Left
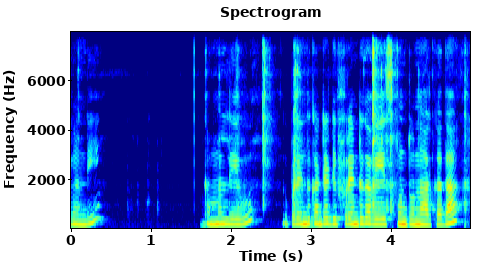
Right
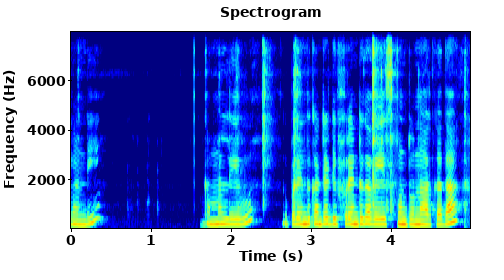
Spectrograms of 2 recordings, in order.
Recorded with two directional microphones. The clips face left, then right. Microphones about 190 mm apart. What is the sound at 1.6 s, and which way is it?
A woman's voice, 55° right (ahead or behind).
